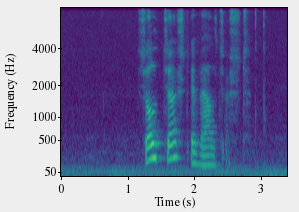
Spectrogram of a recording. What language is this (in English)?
Faroese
